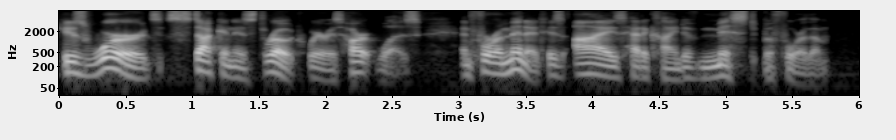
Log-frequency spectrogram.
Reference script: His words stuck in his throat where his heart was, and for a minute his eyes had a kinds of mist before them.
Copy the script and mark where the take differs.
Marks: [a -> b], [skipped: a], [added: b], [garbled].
His words stuck in his throat where his heart was, and for a minute his eyes had a [kinds -> kind] of mist before them.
